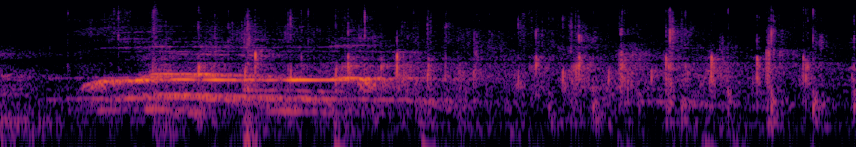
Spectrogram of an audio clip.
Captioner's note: crowd cheering and applauding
